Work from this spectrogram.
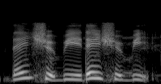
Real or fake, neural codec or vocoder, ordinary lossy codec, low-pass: real; none; MP3, 64 kbps; 7.2 kHz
